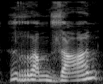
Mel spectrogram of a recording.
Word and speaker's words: Ramzan: Ramadan is the Arabic pronunciation and spelling, while Ramzan is the common pronunciation in the Indian subcontinent, Persia and Turkey.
